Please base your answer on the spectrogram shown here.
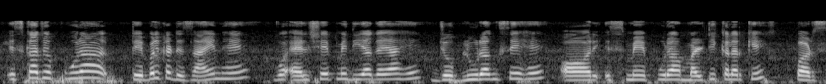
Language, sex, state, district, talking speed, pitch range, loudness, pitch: Hindi, female, Bihar, Sitamarhi, 195 wpm, 210-265 Hz, -16 LUFS, 235 Hz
